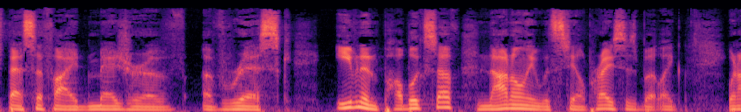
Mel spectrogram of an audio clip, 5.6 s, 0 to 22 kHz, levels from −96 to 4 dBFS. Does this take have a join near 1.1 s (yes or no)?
no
